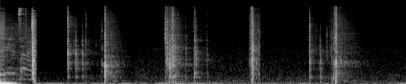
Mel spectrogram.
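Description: Dancehall music cuts off abruptly, then a handful of sharp, separate plastic clicks and knocks, about six in four seconds, as a portable boombox's buttons and CD lid are worked and a disc is taken out.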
